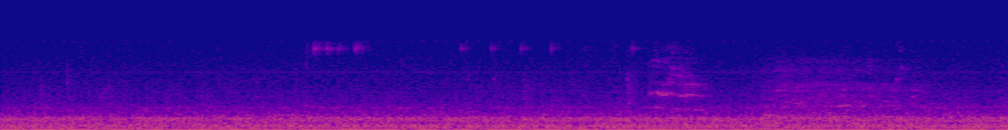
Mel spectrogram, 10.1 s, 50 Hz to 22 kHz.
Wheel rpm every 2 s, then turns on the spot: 0, 0, 0, 0, 0.
none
